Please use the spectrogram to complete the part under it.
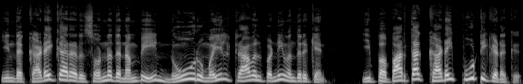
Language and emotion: Tamil, angry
